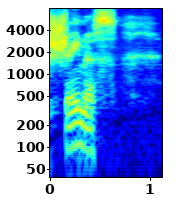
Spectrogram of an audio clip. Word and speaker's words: Seamus: His name was Seamus, and you would look at his name and you'd be like, yeah, no, that's not Seamus. Does not phonetically sound.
